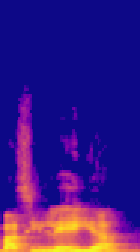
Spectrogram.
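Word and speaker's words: βασιλεία: Esta palabra reino de Dios, dos palabras griegas que se pronuncian basileia, es la primera, la segunda basileus, y esto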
